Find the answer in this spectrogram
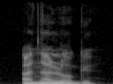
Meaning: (adjective) analogous; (noun) analog
- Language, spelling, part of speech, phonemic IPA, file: French, analogue, adjective / noun, /a.na.lɔɡ/, Fr-analogue.ogg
